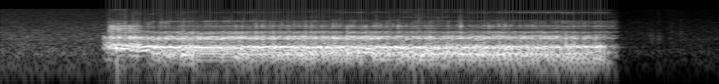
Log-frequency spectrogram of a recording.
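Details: Young red deer stag roaring in New Zealand, come close to check out the recordist, who had not called him in: a single loud, sustained hoarse roar of about two and a half seconds, rich in harmonics, beginning abruptly and ending sharply.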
